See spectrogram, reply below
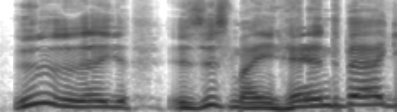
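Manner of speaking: put-on loud, condescending baby voice. Describing an old prop comedy act: Howie Mandel condescending baby voice. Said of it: "a condescending baby voice".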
